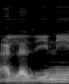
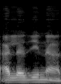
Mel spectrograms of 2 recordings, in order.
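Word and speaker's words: الذين: allazina pun abnormal n tak boleh baca dengan allazini allazin tak boleh allazina sentiasa ya abnmal n dengan satu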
